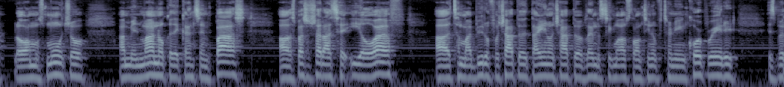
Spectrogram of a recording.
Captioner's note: speaking in native language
